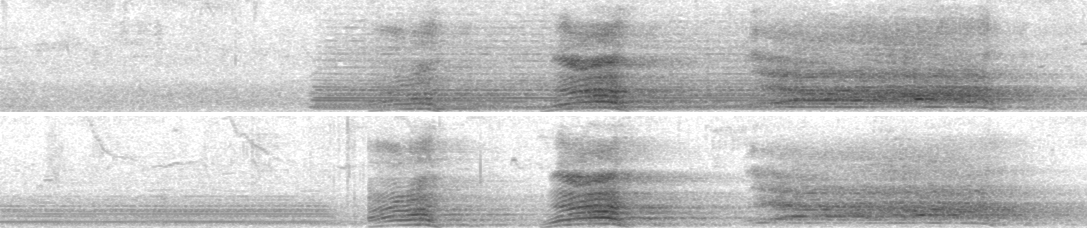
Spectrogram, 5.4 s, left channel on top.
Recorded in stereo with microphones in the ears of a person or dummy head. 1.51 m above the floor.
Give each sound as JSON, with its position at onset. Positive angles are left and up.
{"t": 1.8, "sound": "a scream", "side_deg": -65, "distance_m": 2.5}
